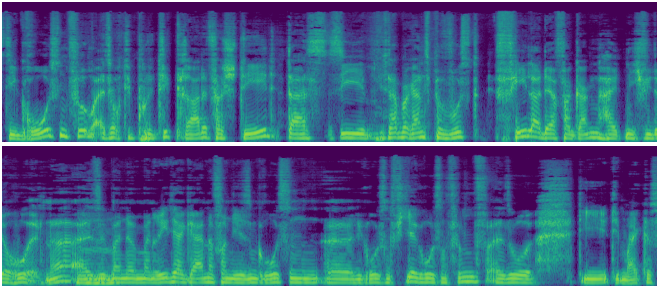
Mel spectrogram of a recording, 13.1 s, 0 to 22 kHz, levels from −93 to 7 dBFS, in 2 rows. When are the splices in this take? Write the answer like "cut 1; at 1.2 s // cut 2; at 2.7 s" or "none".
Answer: none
